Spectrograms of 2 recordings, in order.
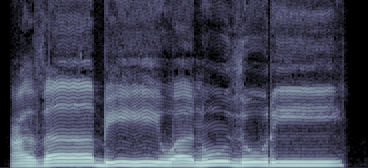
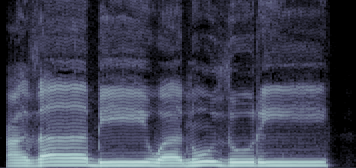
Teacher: kita mengekalkan sifat nipis padanya sebab ra tu baris bawah kan kita tak matikan ro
